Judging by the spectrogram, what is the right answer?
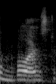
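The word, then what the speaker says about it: burst: Art silent होता है। ठीक है? टू बस्ट। बस्ट नहीं बोलेंगे।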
